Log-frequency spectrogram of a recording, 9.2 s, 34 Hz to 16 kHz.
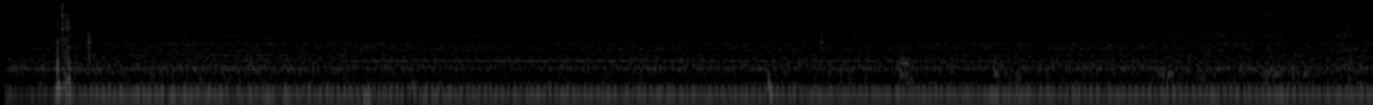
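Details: PS5 console with the Delta fan (Nidec-fan units hiss and whistle more): a very faint, steady airy hush with a thin constant tone and no rattle or whistle, which is how a quiet, normally working PS5 should sound.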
